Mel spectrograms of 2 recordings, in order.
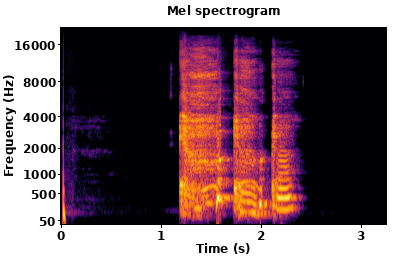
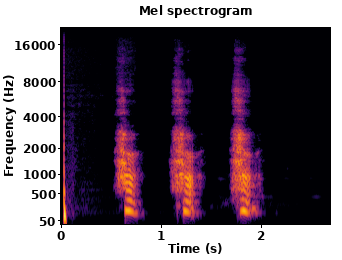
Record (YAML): cough_length: 3.3 s
cough_amplitude: 32125
cough_signal_mean_std_ratio: 0.49
exhalation_length: 2.7 s
exhalation_amplitude: 25546
exhalation_signal_mean_std_ratio: 0.37
survey_phase: alpha (2021-03-01 to 2021-08-12)
age: 18-44
gender: Female
wearing_mask: 'No'
symptom_none: true
smoker_status: Never smoked
respiratory_condition_asthma: false
respiratory_condition_other: false
recruitment_source: REACT
submission_delay: 3 days
covid_test_result: Negative
covid_test_method: RT-qPCR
